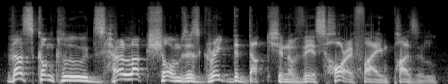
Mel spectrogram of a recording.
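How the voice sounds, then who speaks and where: A man's voice: mid-range voice, sing-song, moderate pace, a bit bright. A man voicing a pompous, theatrical, eccentric detective from a video game, declaiming grand deductions with dramatic flourishes. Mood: triumphant. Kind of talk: theatrical read-aloud of video game dialogue.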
